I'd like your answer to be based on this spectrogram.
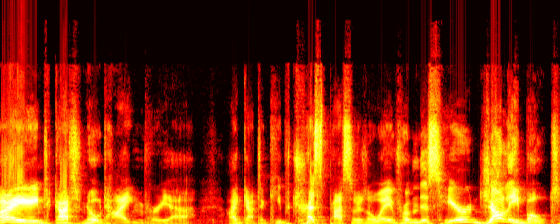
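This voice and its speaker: Putting on a character voice, a man growls in a raspy, gruff tone at a fairly high pitch and a moderate pace. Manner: growling, gruff.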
